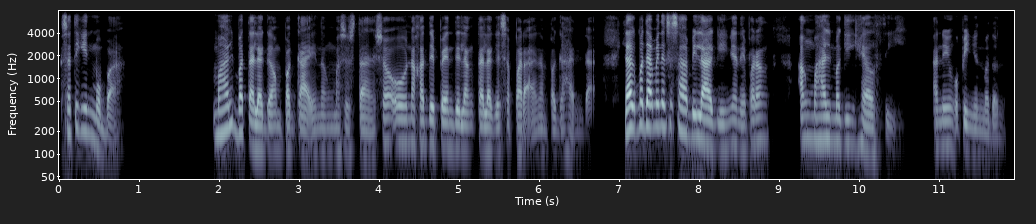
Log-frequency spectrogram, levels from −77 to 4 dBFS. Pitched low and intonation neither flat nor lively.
No: low, 130 Hz; wide, 5.8 semitones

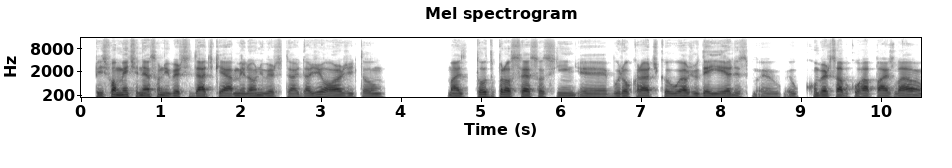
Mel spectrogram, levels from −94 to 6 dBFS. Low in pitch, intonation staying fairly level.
Yes: low, 110 Hz; narrow, 1.7 semitones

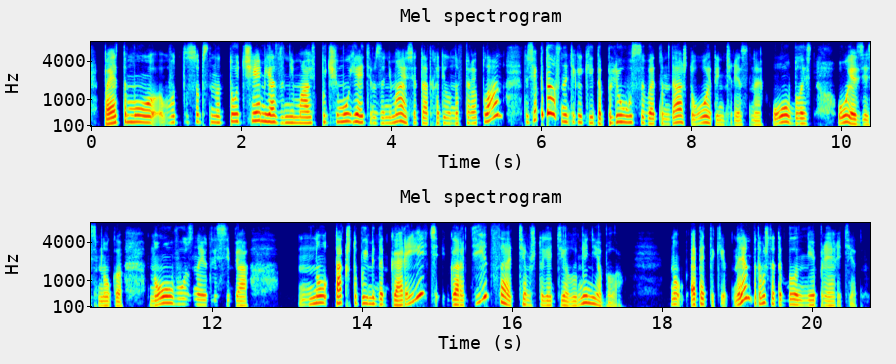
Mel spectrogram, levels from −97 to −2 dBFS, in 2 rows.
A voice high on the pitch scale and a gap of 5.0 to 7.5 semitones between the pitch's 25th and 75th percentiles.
Yes: high, 200 Hz; average, 5.3 semitones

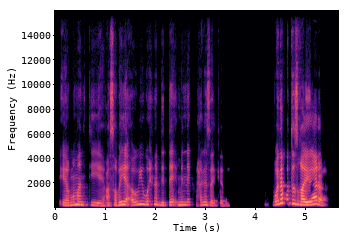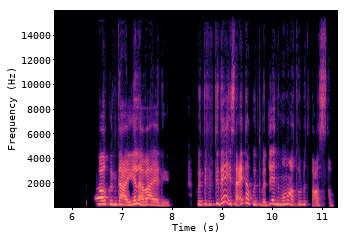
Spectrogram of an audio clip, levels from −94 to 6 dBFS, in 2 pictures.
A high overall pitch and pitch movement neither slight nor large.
Yes: high, 235 Hz; average, 4.3 semitones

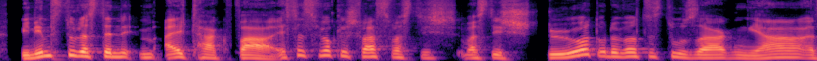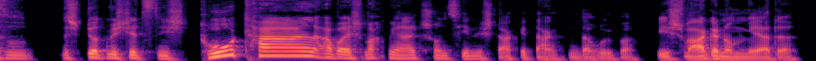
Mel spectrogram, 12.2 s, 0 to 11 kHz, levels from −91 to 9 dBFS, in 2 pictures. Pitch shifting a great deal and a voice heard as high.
No: wide, 7.4 semitones; low, 130 Hz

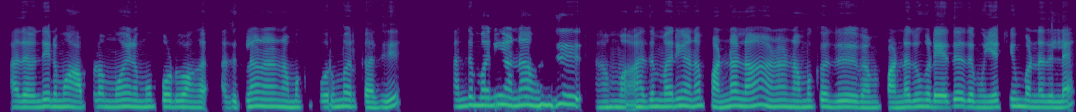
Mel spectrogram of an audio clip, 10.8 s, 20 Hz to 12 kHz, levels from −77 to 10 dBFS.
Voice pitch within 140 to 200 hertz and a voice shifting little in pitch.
Yes: high, 190 Hz; narrow, 2.2 semitones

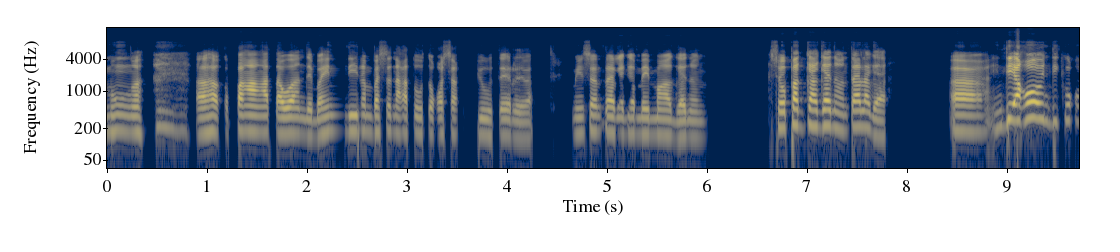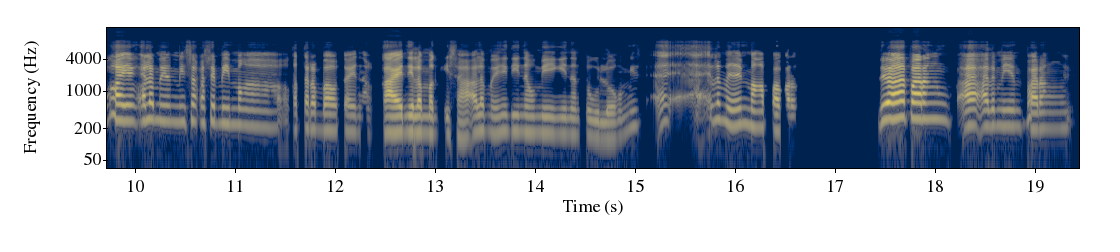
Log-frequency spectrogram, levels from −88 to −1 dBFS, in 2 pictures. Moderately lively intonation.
No: wide, 6.1 semitones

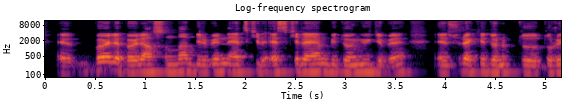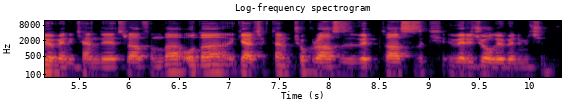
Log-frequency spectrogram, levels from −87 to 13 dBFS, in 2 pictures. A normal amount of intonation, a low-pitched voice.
Yes: average, 3.6 semitones; low, 125 Hz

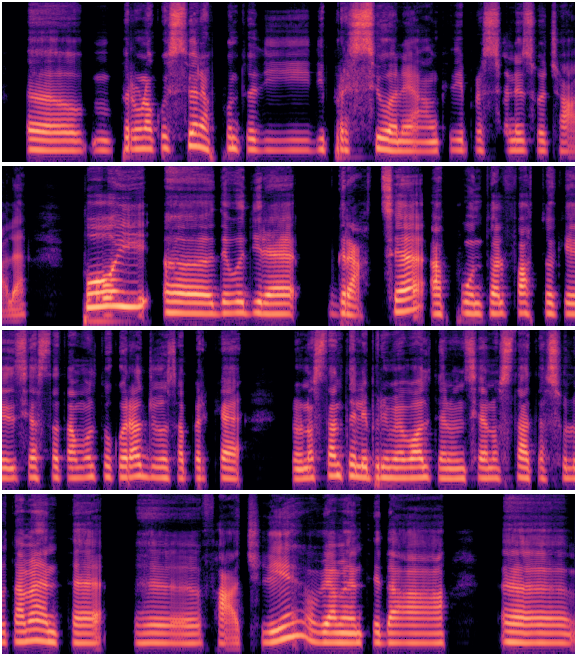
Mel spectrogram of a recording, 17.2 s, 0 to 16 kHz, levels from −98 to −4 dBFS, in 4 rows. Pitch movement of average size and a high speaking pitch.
No: narrow, 2.1 semitones; high, 195 Hz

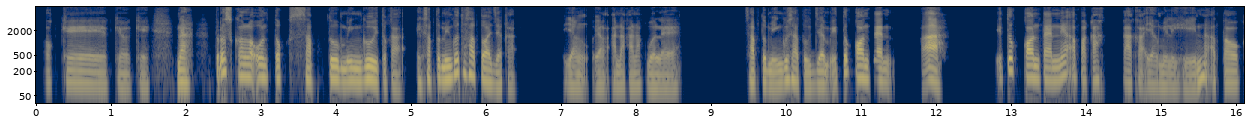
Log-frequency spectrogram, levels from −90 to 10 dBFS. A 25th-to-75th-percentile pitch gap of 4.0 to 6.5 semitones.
Yes: wide, 5.6 semitones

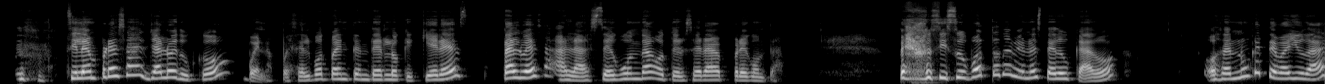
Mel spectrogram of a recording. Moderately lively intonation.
No: wide, 6.2 semitones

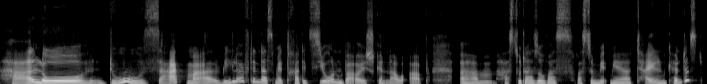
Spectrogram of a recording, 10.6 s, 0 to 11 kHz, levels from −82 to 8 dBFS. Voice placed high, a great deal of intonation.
Yes: high, 225 Hz; wide, 7.2 semitones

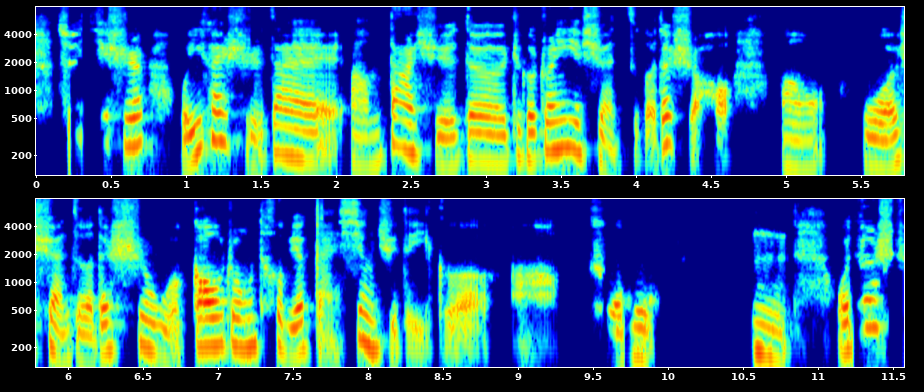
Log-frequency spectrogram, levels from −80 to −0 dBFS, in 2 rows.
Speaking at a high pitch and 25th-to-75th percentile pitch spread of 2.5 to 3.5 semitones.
No: high, 200 Hz; wide, 5.5 semitones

